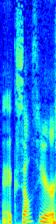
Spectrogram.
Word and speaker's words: Excelsior: Yeah, Excelsior. – Is there an X in there? – E-X-C-E-L-S-I-O-R.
